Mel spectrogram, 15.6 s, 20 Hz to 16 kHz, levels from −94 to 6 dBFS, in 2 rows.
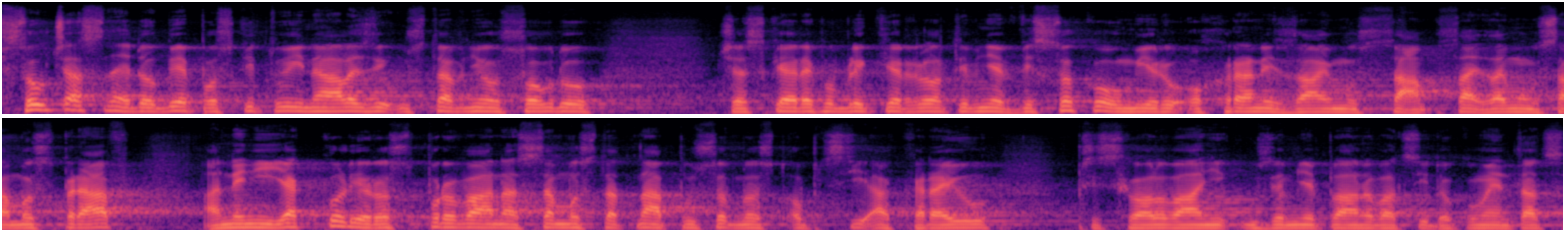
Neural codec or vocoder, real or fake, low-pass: none; real; 14.4 kHz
